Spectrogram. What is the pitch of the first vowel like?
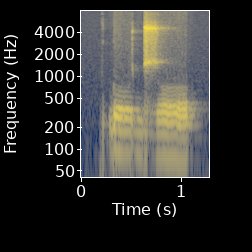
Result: low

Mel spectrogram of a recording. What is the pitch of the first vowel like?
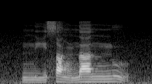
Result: rising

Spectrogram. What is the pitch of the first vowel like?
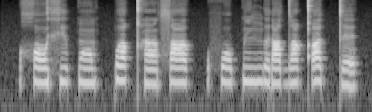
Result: low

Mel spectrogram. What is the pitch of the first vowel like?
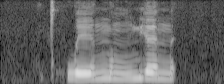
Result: rising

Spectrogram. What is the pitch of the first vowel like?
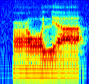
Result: low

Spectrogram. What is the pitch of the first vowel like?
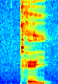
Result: low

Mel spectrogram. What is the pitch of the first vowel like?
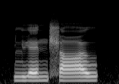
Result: high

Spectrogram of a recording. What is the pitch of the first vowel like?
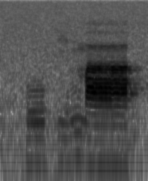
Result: low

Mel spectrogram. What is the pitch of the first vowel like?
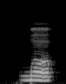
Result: low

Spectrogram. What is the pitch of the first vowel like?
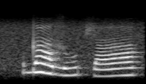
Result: falling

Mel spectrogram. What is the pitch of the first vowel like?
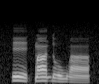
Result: falling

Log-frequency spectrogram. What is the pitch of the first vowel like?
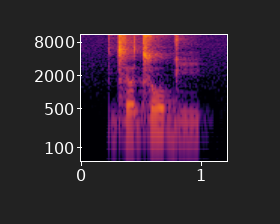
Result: low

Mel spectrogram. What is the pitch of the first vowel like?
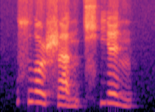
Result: falling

